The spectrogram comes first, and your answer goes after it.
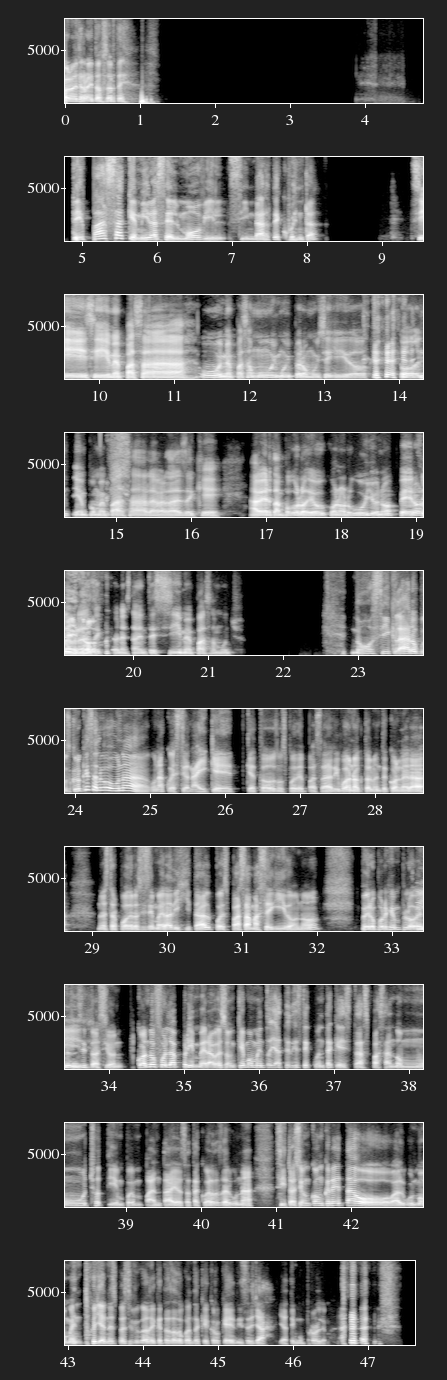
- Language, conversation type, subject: Spanish, podcast, ¿Te pasa que miras el celular sin darte cuenta?
- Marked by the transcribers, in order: other background noise; laughing while speaking: "cuenta?"; laugh; giggle; chuckle; laugh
